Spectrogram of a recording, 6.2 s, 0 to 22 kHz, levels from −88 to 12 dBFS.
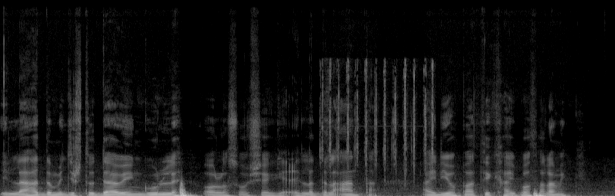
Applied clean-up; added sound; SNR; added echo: none; Tools; 18 dB; none.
